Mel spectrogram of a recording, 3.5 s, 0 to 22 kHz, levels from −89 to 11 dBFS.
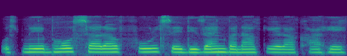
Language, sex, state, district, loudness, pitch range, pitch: Hindi, female, Arunachal Pradesh, Lower Dibang Valley, -16 LUFS, 190-205 Hz, 200 Hz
